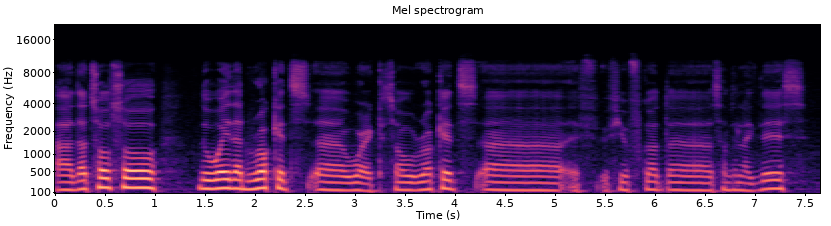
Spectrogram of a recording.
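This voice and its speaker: A man's voice: mid-range voice, steady tone, takes it slowly, few pauses, dark tone, clean tone. A male teacher explaining physics exam questions, hesitant, with many fillers and restarts. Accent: non-American, his remark says so.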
